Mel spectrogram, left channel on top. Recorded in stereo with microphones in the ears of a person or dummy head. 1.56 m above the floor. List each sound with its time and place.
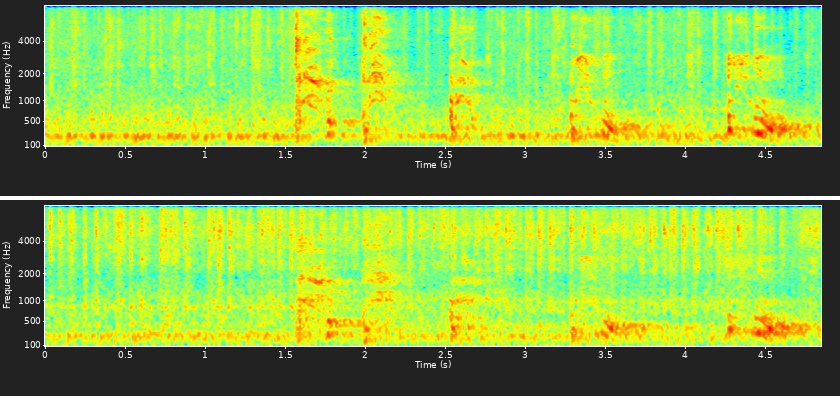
1.6 s a cough: 70° left (ahead or behind), 1.6 m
